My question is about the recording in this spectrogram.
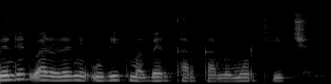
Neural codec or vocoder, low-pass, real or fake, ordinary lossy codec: none; none; real; none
